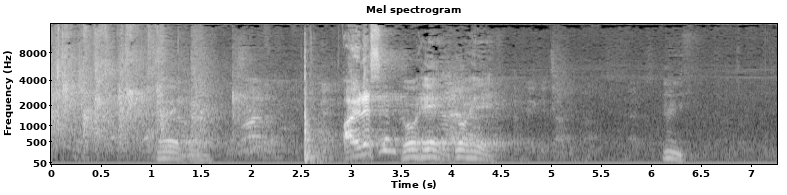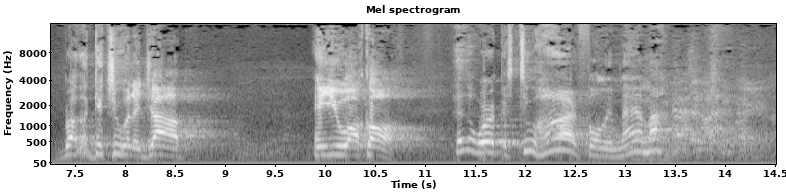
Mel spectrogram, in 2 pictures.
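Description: A man preaches forcefully into a microphone in a large echoing hall, with long pauses between bursts of speech.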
